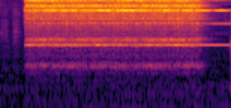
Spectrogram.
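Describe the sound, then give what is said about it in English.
A telephone rings in a boy's bedroom with one loud, continuous trilling burst of about two seconds before it cuts off. “Now, Jason's dad makes a phone call. A phone rings in Jason's room.”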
